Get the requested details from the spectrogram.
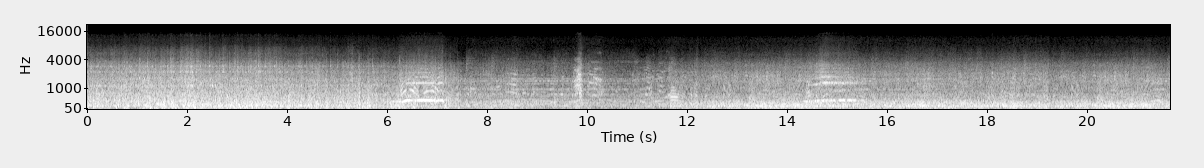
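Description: A steam train rumbles along on the rails at speed.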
